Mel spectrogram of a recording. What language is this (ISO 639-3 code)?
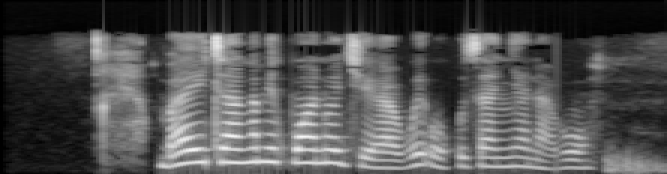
lug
